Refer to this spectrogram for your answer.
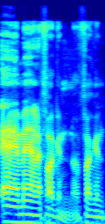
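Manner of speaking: put-on English with a Mexican accent, stumbling over words. Complaining about his guy messing up, imitating Gideon's Mexican accent. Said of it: "He has got a Mexican accent".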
